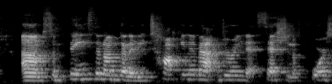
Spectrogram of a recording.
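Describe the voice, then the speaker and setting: A woman speaks at medium pitch and a very fast pace amid noticeable background noise. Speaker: public health business consultant and mentor. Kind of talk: live webinar presentation. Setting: livestream with chat and screen share.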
